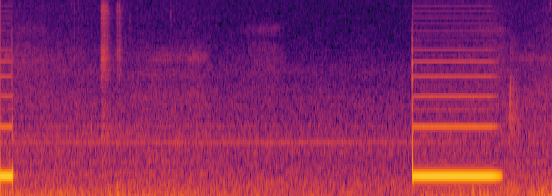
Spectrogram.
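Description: Telephone tones on a call attempt: a short beep at the start, several seconds of faint line hiss, then a single loud, steady busy tone held for about a second before cutting off.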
